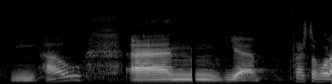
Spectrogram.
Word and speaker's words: Michał: some intro it's me my name is miow and this is how it's pronounced miow and yeah first of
